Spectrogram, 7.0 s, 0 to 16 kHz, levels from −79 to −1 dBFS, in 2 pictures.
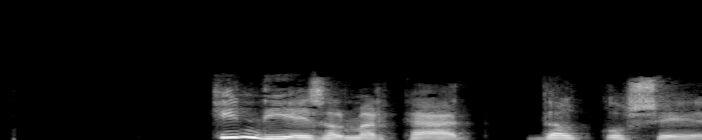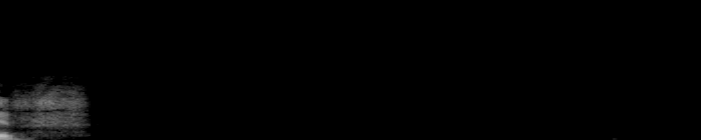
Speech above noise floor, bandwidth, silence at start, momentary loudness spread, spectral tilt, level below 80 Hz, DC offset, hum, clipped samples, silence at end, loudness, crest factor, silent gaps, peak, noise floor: over 75 dB; 7.4 kHz; 1.1 s; 10 LU; -4.5 dB/octave; -58 dBFS; under 0.1%; none; under 0.1%; 3.45 s; -15 LUFS; 18 dB; 2.51-2.64 s; -2 dBFS; under -90 dBFS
